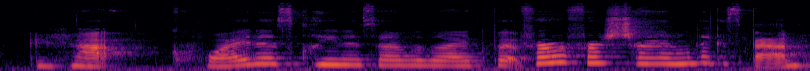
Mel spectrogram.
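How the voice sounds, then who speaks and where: Quiet but high-pitched, a woman with an American accent talks at a fairly quick pace with very wide pitch swings. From Indiana, US Midwest. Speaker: beauty vlogger. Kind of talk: makeup tutorial. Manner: quiet, concentrating.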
